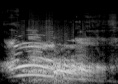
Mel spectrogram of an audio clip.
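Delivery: loud high yelp of pain; a burned victim's surprised shout; startled cry. Retold or imitated. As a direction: jolt out a sudden pained yelp. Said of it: "he goes".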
